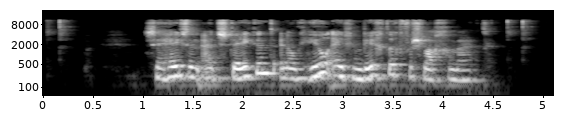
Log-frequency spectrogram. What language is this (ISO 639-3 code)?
nld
